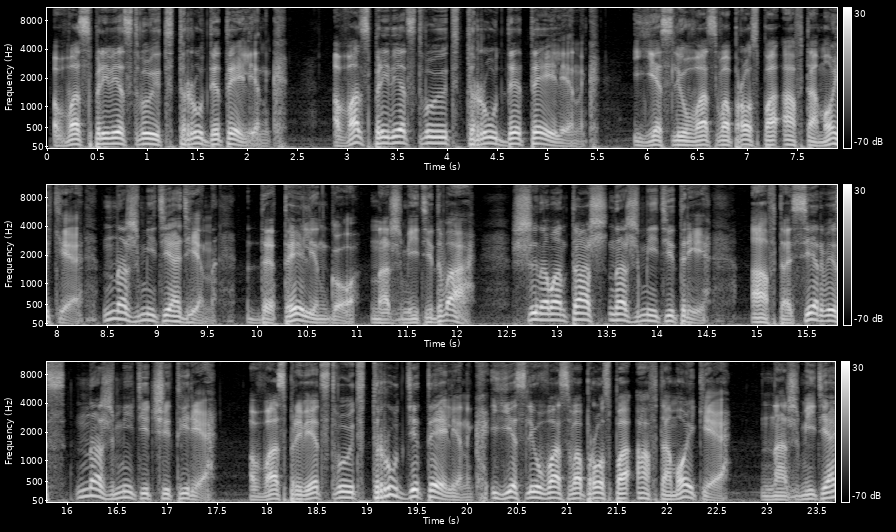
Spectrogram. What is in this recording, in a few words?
ivr; Tru detejling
